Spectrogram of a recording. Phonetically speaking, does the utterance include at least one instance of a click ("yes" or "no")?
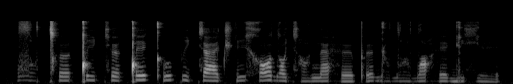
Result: yes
